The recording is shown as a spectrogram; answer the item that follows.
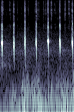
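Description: A horse's hooves clop in a steady sequence of seven evenly spaced hard knocks on firm ground as it steps backward on command, close and clear with nothing else over them.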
